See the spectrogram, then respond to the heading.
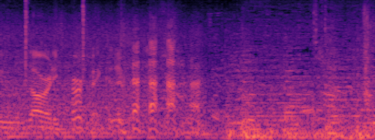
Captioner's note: mcnally laughs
